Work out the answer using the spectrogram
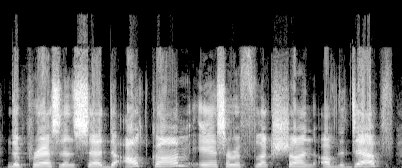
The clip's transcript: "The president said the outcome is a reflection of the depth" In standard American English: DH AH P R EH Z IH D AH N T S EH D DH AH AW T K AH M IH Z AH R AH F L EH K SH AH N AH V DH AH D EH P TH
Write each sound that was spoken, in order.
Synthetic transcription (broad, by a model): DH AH P R EH S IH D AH N T S EH D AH AW T K AH M IH S AH R AH F L EH K SH AH N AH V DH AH D EH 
